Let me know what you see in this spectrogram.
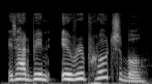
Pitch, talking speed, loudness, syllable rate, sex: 220 Hz, 160 wpm, -17 LUFS, 6.4 syllables/s, female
